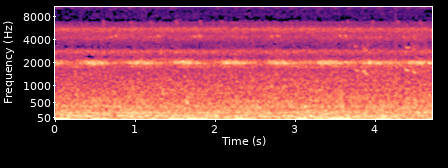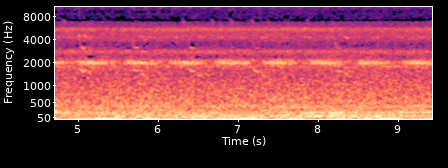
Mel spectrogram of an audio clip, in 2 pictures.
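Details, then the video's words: Evening crickets heard from an outdoor deck with a chihuahua puppy nearby; even, repeated chirps come roughly every half second over a soft low hum, with a rapid high-pitched pulsing layer throughout. "Chihuahua Puppy Laying On Deck with Cricket Sounds"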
